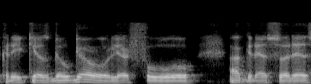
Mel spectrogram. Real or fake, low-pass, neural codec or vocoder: fake; 7.2 kHz; codec, 16 kHz, 1.1 kbps, Voila-Tokenizer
